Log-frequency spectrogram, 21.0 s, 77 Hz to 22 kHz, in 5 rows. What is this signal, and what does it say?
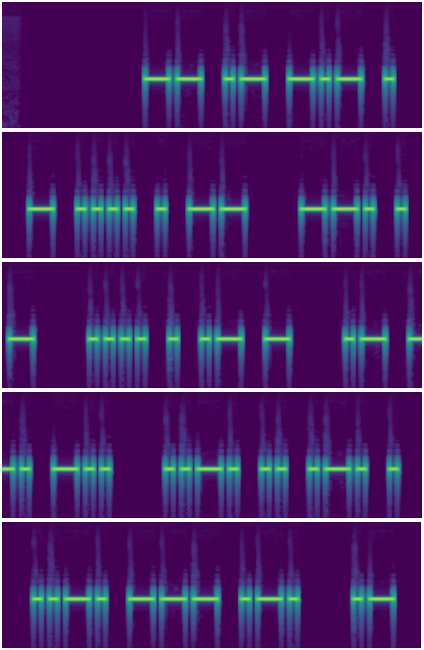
Morse code, heard as a keyed tone, about 16 wpm, 700 Hz. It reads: MAKE THEM GET HEAT AND FIRE FOR A
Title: Sentences from Top 1600 Words 15wpm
